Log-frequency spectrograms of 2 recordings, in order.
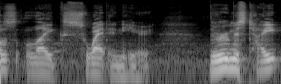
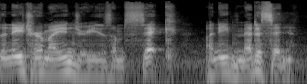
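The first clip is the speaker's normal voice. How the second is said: sick dwarf voice, coughing and hacking; 3 semitones lower than usual. Voicing a sick dwarf who coughs violently before answering: sick dwarf coughing and hacking. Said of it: "He starts to cough and hack violently and goes".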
